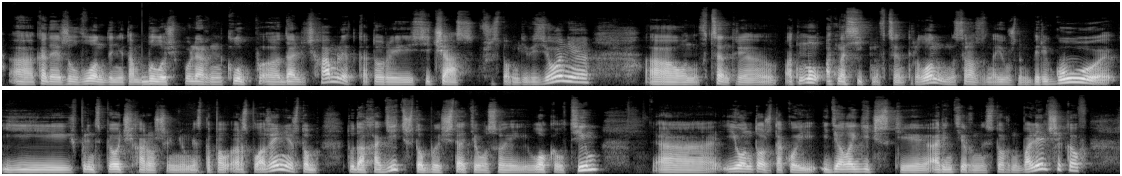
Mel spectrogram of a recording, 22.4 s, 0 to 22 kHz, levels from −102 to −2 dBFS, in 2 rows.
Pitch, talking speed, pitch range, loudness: 105 Hz, 150 wpm, 100-120 Hz, -24 LUFS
